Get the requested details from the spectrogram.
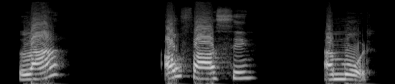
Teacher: This vowel sound is considered an open A sound because the jaw is low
